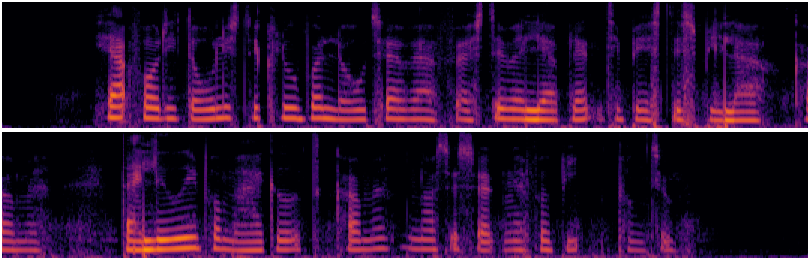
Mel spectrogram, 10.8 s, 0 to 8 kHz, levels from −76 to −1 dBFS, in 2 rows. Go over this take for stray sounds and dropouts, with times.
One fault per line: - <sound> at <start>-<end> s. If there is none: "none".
none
